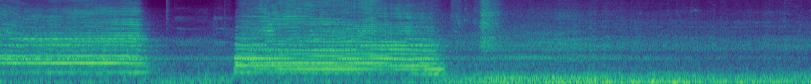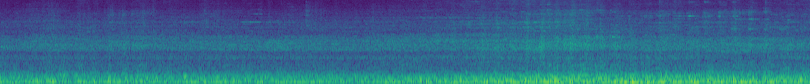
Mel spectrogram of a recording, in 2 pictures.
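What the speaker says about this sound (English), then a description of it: "Comes the Indiana and Ohio with a loaded rock train." An Indiana and Ohio loaded rock freight train passes close by, opening with loud blasts of its horn, then a long steady rumble and rolling wheel noise of railcars going by, with no voices.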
